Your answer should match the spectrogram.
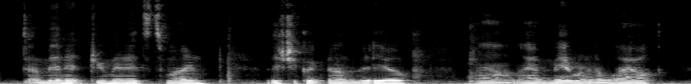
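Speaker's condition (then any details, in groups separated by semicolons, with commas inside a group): Cerebral palsy; able to speak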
